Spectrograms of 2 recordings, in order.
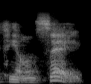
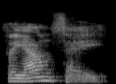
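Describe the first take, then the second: First: The word is said with an American pronunciation. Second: The word is said with a British pronunciation. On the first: "they say fiancé" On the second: "in British English, it's fiancé"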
